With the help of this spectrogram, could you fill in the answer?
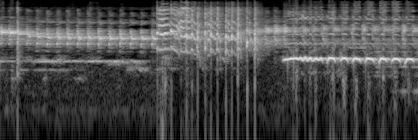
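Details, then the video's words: Rapid 'tembakan rapat' training song of a white-rumped shama (murai): an even repeated whistled trill, a sudden burst of harsh chattering, then another steady fast trill of identical notes. "TEMBAKAN RAPAT BURUNG MURAI"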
